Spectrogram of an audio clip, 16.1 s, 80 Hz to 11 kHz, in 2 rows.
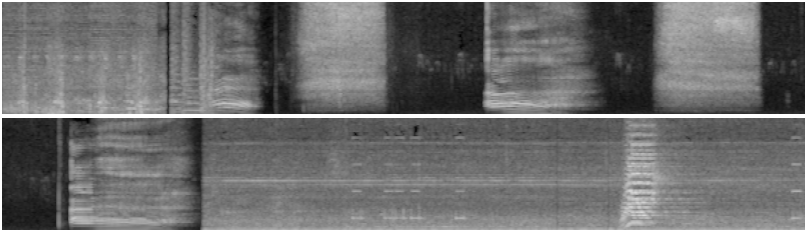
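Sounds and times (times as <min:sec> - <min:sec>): person groaning: 0:04.8 - 0:06.0, 0:08.7 - 0:10.0.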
